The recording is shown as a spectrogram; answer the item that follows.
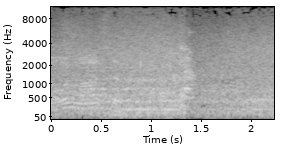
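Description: Small tour boat's motor running with a steady low hum, and water rushing and churning as it moves off; the rush eases about a second and a half in. Voices are heard faintly underneath.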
